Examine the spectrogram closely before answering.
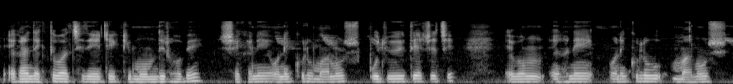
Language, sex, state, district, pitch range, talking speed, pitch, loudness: Bengali, male, Tripura, West Tripura, 125-130 Hz, 145 wpm, 125 Hz, -19 LUFS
